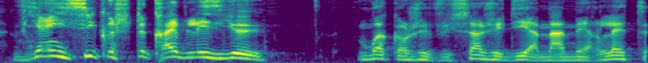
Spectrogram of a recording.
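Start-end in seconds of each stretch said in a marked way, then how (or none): 0.1-1.8 mild mock yell. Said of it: "en criant".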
